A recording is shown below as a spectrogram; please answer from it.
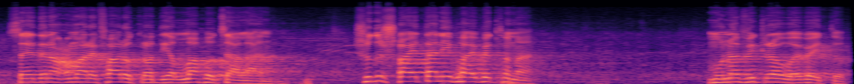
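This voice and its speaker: A man preaching a sermon to a live gathering, animated, shouting at times and joking with the crowd. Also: high voice. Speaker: Islamic preacher. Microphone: handheld or stand mic over a PA. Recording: echoey PA sound with crowd.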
